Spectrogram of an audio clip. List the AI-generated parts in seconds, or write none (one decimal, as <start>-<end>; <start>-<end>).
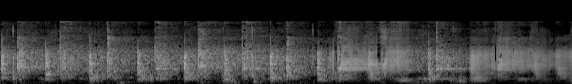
3.3-4.1; 4.7-5.7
